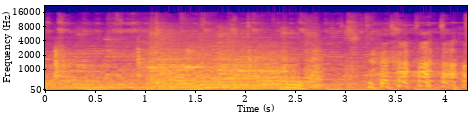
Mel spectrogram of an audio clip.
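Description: Background music with a jingling percussion beat, with a few short bursts of voices in the second half.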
